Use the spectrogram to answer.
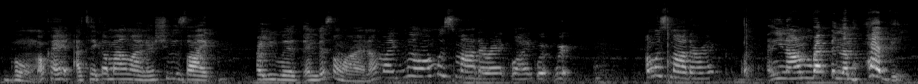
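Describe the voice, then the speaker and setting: A young woman chatting to camera in a casual review vlog, animated and quick to laugh, acting out what people said to her. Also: high-pitched, faint music behind. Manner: chatty and animated, laughs often, acts out quoted dialogue. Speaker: vlogger.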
